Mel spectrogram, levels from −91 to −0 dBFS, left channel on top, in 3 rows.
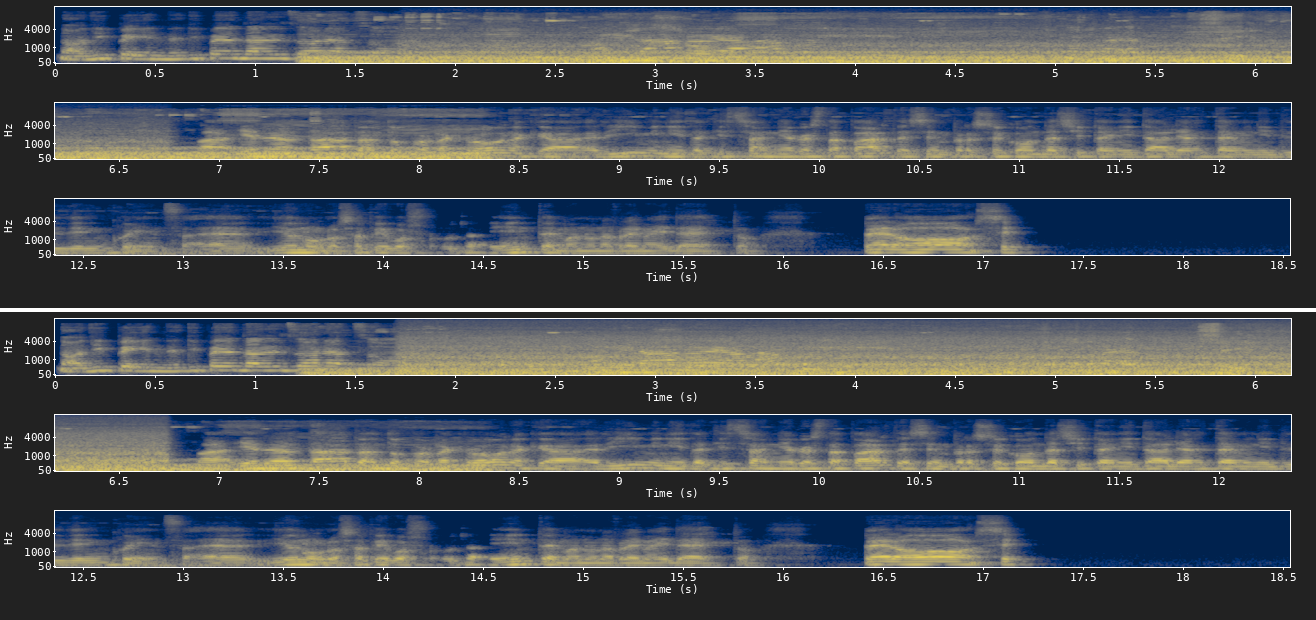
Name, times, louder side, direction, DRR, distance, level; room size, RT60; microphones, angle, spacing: voice 1, 0.0-1.9 2.6-4.3 4.9-6.5 13.6-13.7, right 2 dB, 45° right, 0.8 m, -27 dB
sound 1, 1.2-12.1 12.4-12.5, left 3 dB, 75° left, 0.4 m, -22 dB
Mechanisms, 1.7-6.8, right 6 dB, 70° right, 0.3 m, -23 dB
voice 2, 2.6-3.5 6.9-16.1 16.4-17.1, right 2 dB, 10° left, 0.7 m, -24 dB
2.7 x 2.2 x 2.5 m
head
